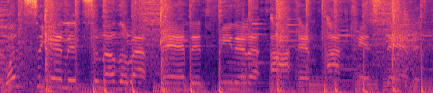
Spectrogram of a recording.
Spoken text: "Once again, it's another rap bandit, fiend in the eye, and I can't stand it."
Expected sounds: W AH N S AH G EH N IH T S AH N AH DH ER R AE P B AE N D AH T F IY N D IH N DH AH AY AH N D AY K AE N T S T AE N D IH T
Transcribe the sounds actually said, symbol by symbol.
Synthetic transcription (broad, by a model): W AH N S AH G EH N IH T S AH N AH DH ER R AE F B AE N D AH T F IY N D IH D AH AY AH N AY K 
